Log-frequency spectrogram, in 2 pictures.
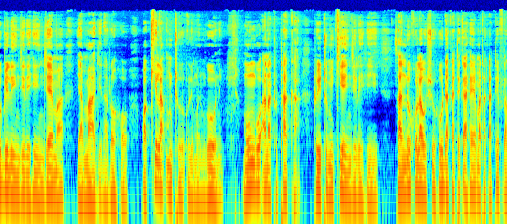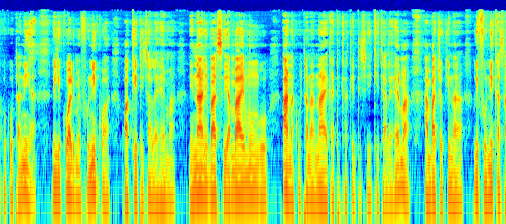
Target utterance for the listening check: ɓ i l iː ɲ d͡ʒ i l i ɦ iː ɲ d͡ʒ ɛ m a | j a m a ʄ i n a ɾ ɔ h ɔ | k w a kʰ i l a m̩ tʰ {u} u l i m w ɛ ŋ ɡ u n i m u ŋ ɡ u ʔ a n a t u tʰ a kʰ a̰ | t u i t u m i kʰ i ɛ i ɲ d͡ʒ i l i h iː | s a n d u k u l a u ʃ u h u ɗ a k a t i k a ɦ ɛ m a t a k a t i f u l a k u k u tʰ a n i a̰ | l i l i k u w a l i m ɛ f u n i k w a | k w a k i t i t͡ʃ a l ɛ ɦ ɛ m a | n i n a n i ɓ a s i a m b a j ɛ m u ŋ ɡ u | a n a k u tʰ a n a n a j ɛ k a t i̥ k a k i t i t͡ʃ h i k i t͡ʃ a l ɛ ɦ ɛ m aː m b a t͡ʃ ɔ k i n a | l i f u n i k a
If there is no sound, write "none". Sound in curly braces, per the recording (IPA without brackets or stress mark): u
